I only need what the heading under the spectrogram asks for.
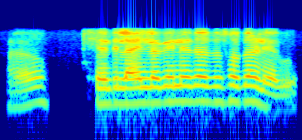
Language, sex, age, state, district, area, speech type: Odia, male, 18-30, Odisha, Jagatsinghpur, rural, conversation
